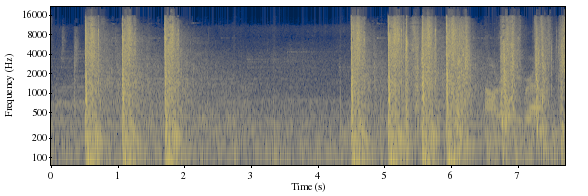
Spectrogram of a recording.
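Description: Gunfire in Fortnite: loud, close bursts of shots in two clusters, a few spaced blasts early, then a denser run of rapid shots after a lull, with a steady background hum between.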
